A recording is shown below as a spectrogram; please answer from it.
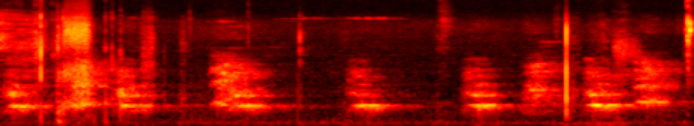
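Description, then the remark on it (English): A neighbour's dog barks repeatedly in an uneven series of sharp, slightly muffled barks, reacting to someone knocking at the door, with brief pauses between bursts and no one talking. “in my place we have a uh, neighbor has a dog and someone knocked at the door so the dog is reacting all right”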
